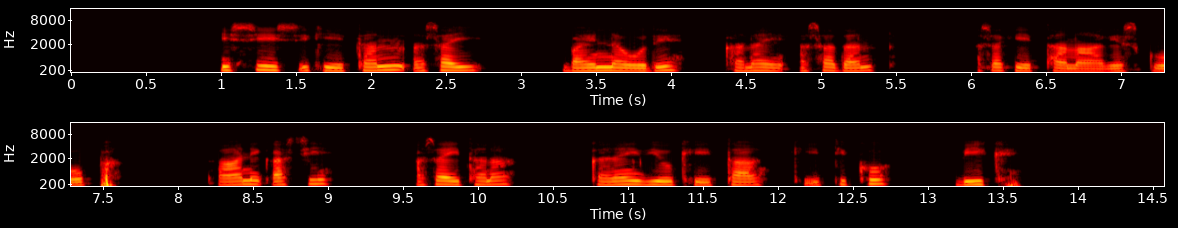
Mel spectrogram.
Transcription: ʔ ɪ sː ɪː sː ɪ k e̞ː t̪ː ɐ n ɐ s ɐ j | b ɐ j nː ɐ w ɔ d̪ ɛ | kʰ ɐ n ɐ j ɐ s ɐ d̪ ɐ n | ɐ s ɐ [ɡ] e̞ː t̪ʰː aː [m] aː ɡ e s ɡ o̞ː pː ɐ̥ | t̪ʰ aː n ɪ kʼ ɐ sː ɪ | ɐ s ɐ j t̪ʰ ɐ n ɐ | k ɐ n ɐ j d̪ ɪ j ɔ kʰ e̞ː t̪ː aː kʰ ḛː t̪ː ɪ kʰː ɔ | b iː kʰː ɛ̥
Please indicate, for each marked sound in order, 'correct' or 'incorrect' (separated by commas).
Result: incorrect, incorrect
